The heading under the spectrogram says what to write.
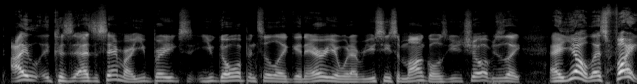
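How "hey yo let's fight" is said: offhand, loud, pitched-up hollering. Retelling how the samurai announces himself to enemies: imitating the samurai calling out a fight. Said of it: "word for word, that's exactly what he says".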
